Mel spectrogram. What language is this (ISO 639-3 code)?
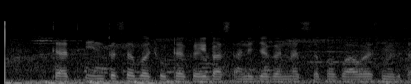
mar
